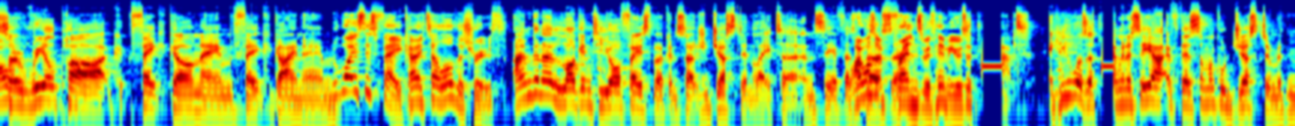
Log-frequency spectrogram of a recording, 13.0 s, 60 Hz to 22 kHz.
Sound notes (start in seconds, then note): 9.8 beep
